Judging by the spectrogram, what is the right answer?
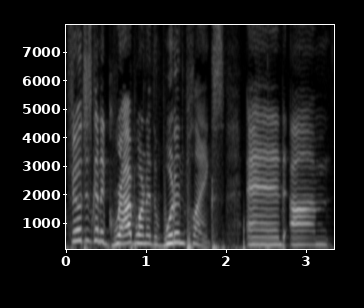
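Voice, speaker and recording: A woman's voice: sits high, normal speed, pushed and bright, smooth. A woman chatting playfully and casually as a player in a comic tabletop game.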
